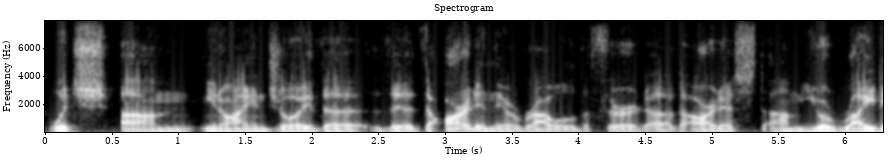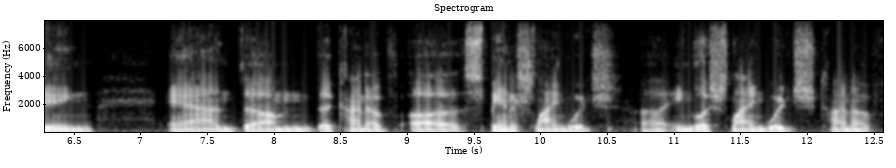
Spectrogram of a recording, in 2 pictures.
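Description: A man hosting a podcast interview, talking in a halting way with many ums and restarts. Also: low-pitched, flat delivery, smooth, dry recording, dull audio. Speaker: podcast host.

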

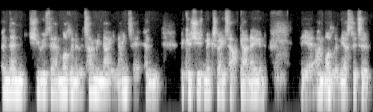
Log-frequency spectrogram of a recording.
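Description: A middle-aged man with a Manchester accent, chatting casually as an interview guest in a rambling, halting way full of tag questions. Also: mid-range voice, completely flat delivery, warm tone, rough recording. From Manchester, England. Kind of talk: casual conversational football chat.

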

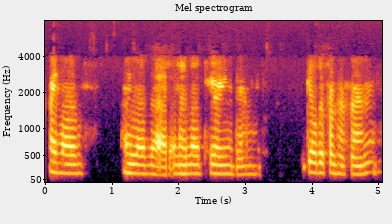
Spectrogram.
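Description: A woman being interviewed as a documentary filmmaker, talking casually and haltingly, repeating and rephrasing as she thinks aloud, over a remote call. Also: sits low, little pitch movement, dry recording. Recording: phone-like narrow-band line.

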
